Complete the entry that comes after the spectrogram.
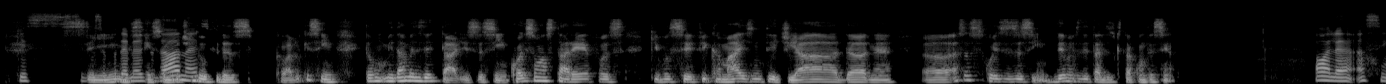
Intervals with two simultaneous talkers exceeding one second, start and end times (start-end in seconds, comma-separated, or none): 0.6-2.0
